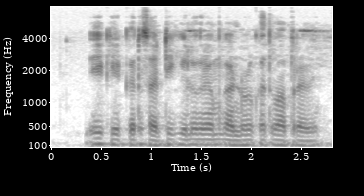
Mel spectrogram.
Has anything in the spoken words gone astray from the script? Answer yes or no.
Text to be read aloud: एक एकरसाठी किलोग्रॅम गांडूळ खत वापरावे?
no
